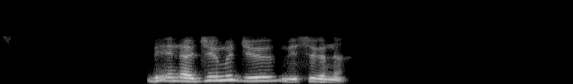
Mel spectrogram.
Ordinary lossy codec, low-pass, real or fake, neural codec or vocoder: Opus, 32 kbps; 3.6 kHz; fake; codec, 24 kHz, 0.9 kbps, DualCodec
